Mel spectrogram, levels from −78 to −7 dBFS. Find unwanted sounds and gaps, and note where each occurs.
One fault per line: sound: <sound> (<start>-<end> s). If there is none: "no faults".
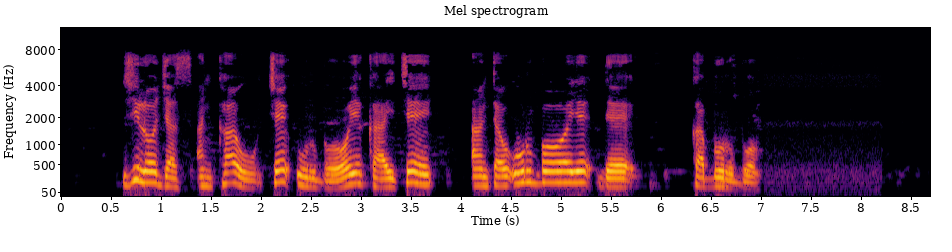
no faults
